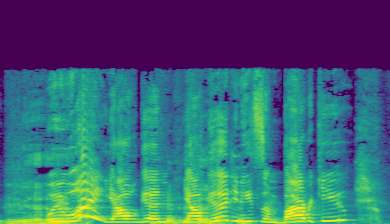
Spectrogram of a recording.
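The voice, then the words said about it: Put-on Southern accent. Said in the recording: “I used to have that southern twang ... I use a southern voice”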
